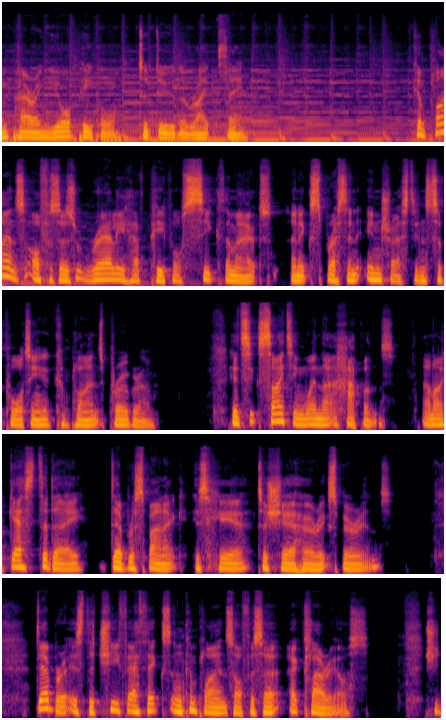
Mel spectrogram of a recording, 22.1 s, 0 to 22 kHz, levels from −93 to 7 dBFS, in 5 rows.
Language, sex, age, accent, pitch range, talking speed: English, male, 40-59, British, 105-135 Hz, 145 wpm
